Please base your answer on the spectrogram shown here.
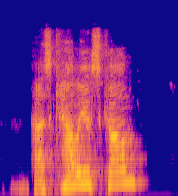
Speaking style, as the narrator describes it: Talion says excitedly

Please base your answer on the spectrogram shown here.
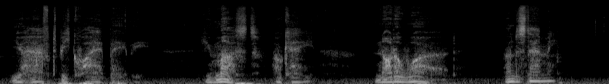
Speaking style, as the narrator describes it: She whispered to him

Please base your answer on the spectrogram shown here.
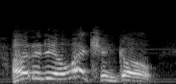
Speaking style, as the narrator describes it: Hollering out at this group of people

